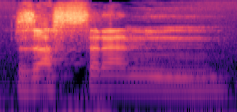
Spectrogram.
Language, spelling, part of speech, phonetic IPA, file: Czech, zasraný, adjective, [ˈzasraniː], Cs-zasraný.ogg
- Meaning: fucking, damned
